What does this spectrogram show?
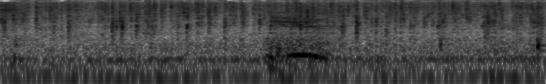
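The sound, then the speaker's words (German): Steady splashing of feet in hot pool water by people sitting at the pool's edge, with irregular watery slaps over a constant wash of water noise. “Das Patschen geht gut.”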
